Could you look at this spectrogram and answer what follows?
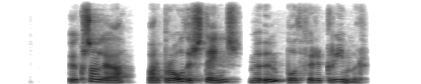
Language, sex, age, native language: Icelandic, female, 40-49, Icelandic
